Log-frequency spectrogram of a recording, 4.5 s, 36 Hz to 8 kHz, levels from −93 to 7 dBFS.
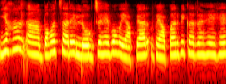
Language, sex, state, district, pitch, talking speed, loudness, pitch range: Hindi, female, Chhattisgarh, Raigarh, 250 Hz, 185 wpm, -14 LUFS, 235-270 Hz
